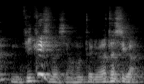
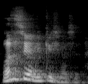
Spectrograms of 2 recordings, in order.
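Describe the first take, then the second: First: Fast, laughing "びっくりしました" with the fall on く; laughing amazement. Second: "私が" punched louder, then "びっくりしました" falling; stress on 私が. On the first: Coach recalling a student's change, laughing fast. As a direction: blurt it out quickly through a laugh. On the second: Coach insisting he was the one amazed, stressing "私が". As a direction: lean hard on "私が". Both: Real, not acted.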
